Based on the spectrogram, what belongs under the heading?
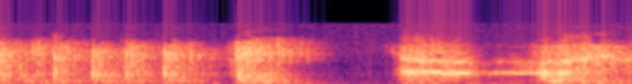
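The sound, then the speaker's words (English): A man running into a desk and smashing it up: a quick run of heavy thumps and knocks, then a louder crash, a brief silence, and a longer rough clattering burst of splintering wood. “Yeah, the shots missed, but I certainly smashed up that desk I ran into.”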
